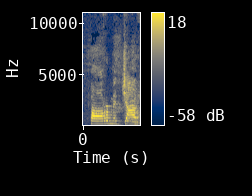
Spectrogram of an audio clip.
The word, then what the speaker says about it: Parmigiano: Parmigiano, do you roll it? – Parmigiano. I'm teaching my son how to roll the R. – Yeah. Oh, really? How's he doing with that? – Parmigiano.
